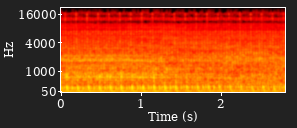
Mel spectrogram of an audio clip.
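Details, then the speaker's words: Ford Capri (PD130, turbo) warm idle after about 15 miles: steady even thump about three to four times a second; long-standing, cause unsure, a commenter suggested worn cam. "You hear that thumping noise? Know if you hear it or not."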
